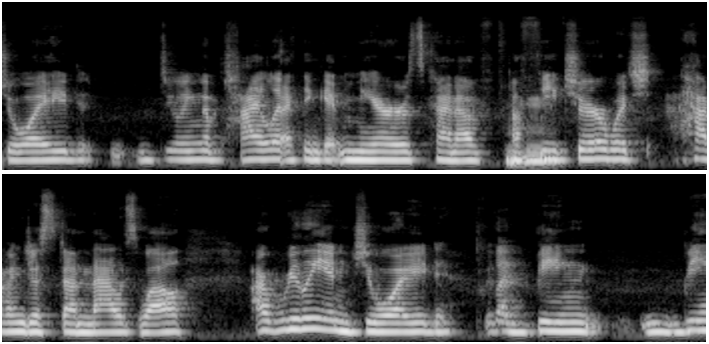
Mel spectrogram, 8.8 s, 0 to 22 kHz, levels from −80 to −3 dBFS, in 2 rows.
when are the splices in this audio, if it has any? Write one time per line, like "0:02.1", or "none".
0:01.7
0:03.1
0:07.4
